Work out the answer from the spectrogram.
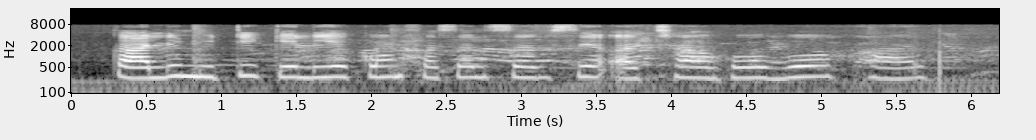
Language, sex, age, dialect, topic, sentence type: Magahi, female, 31-35, Southern, agriculture, question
